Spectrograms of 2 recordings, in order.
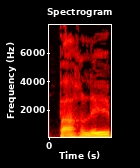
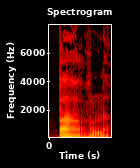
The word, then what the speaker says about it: parle: it is je parle, parle. So remember, we put it, okay, but then we don't really pronounce it, je parle, okay.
